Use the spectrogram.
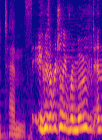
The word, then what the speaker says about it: Thames: see that doesn't rhyme you can't just say tames because it rhymes with aims it's the River Thames it was originally removed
